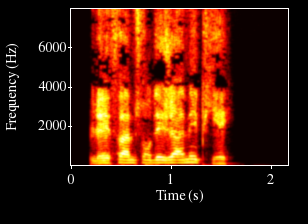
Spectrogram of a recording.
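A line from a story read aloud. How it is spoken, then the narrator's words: Cold remark. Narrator (French): lâcha froidement Oba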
